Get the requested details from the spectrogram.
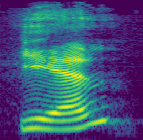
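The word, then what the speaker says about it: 盐: those two things what how do you say salt in Chinese Yen Yen Yen yes second tone exactly Yen Yen and uh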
